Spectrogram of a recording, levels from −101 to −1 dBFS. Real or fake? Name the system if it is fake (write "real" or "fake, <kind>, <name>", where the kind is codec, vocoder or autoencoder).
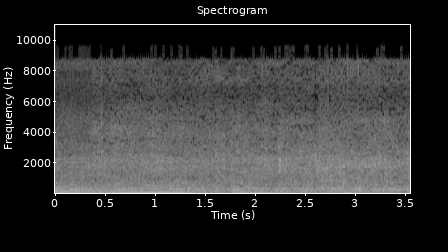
fake, codec, SNAC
